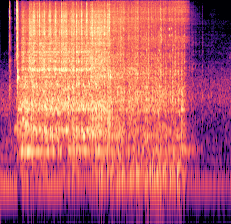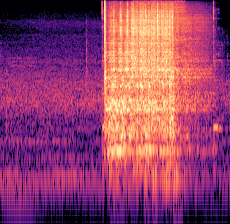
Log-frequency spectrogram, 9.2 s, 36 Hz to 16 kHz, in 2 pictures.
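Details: 1967 Ford Bronco parked 26 years, cranked with a little starting fluid: two long cranking bursts, starter spinning steadily without a single firing stroke. Turns over but never catches; owner plans to feed it from a temporary gas tank.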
